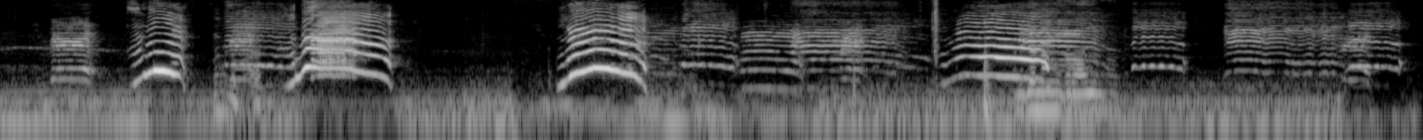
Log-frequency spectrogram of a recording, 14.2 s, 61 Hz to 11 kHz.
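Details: Young goat kids receiving 1 ml B-complex injections give loud, wavering, arched bleats in irregular bursts, several overlapping, over a steady low hum and background music.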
